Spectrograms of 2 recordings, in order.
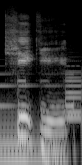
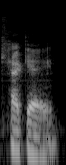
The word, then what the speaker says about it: Keke: Well, if the intent was to pronounce it Kiki, why doesn't it look like this? Or this? But still, no one calls that meme frog Peep either. Also, the Baba Is You creator calls it Keke.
